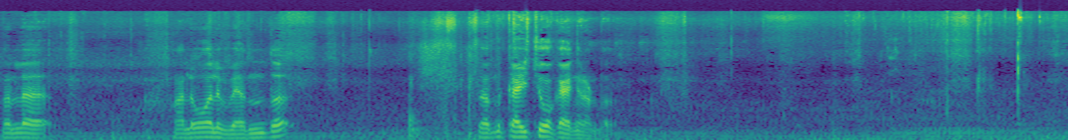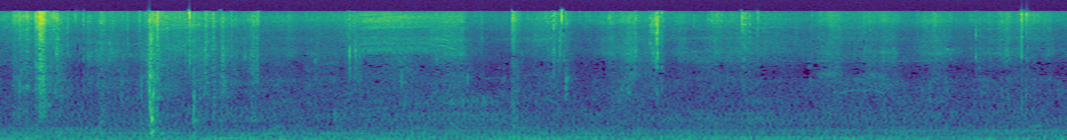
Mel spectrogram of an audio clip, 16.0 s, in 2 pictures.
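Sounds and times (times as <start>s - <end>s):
person chewing: 6.3s - 8.7s, 10.3s - 16.0s.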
